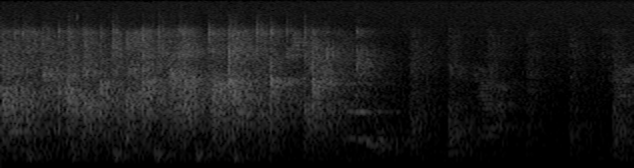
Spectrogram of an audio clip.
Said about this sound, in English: So give me a clap for getting through that.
